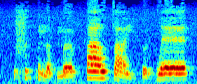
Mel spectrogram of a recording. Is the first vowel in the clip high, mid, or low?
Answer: high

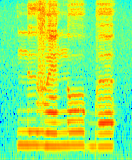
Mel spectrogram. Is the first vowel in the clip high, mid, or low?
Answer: high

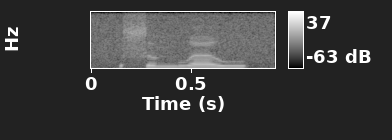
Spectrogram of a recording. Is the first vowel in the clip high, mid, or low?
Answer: high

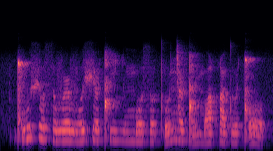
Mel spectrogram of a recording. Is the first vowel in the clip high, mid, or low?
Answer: high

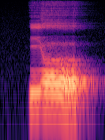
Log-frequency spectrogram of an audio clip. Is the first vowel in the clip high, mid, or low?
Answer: mid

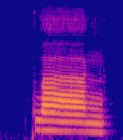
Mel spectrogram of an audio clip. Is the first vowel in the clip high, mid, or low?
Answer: low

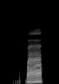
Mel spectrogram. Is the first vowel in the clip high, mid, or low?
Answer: low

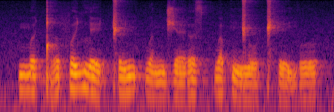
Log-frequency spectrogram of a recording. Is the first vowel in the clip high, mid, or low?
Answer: mid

